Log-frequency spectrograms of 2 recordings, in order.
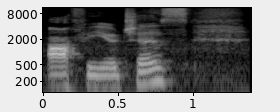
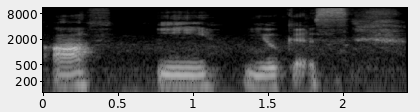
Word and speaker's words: Ophiuchus: sharon talked about uh offices and or no office sorry i keep saying it wrong off e mucus and so this one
